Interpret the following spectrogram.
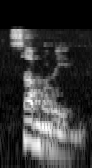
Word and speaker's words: submarine: Như vậy là cái từ này chúng ta sẽ đọc là submarine. Xin lỗi các bạn, lên trọng âm thứ ba nhé.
